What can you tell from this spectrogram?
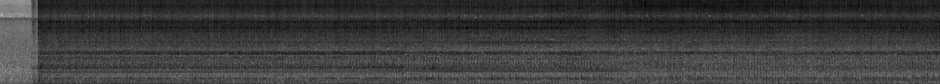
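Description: Electric motor switching on about a second in and running a restored piston water pump (donkey pump) through a motorcycle chain-and-sprocket drive, a steady, even mechanical hum as the pump delivers water.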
